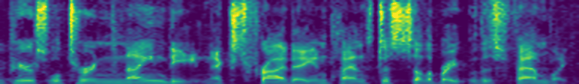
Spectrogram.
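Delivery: ordinary talk, nothing marked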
